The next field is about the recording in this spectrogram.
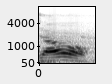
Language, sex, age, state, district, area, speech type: Odia, male, 30-45, Odisha, Jagatsinghpur, urban, read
